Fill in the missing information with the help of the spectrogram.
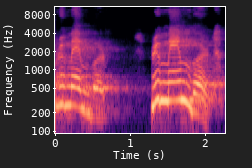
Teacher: For example, in the word রিমেম্বার, রিমেম্বার মেমটার উপরে বেশি focus হচ্ছে। রিটা হচ্ছে আনস্ট্রেস, মেমটা হচ্ছে স্ট্রেস, আর বার্ডটা হচ্ছে আনস্ট্রেস। ঠিক আছে, এখানে স্ট্রেসটা মেনলি কোথায় পড়ছে, গিয়ে মেমের উপরে পড়ছে। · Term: অ্যামফিব্রাক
